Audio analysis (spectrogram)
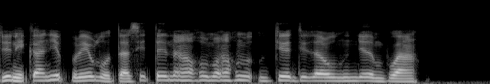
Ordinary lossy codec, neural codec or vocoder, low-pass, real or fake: MP3, 48 kbps; autoencoder, 22.05 kHz, a latent of 192 numbers a frame, VITS, trained on many speakers; 7.2 kHz; fake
